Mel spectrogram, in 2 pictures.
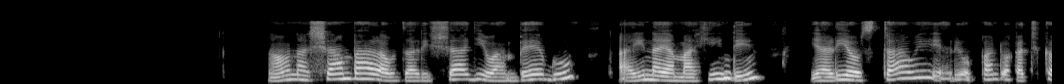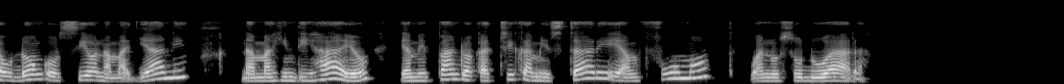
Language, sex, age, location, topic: Swahili, female, 36-49, Dar es Salaam, agriculture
